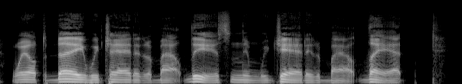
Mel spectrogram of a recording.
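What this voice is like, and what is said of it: Imitated Southern Indiana drawl. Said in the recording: “I don't understand where the Southern Indiana drawl comes from”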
